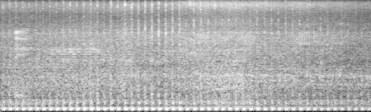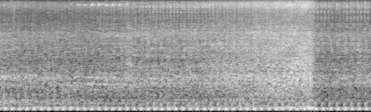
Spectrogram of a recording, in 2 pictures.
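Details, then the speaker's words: Motorcycle engine after rebuild, installed in frame, modified head, valve clearance set, carburetor cleaned and tuned; even, steady idle thump about three beats a second, no ticking or knocking, smooth and healthy: normal idle. "Tinggal langsung kita hidupkan. Nih guys, bisa kalian dengar sendiri ya, suara mesinnya halus."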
